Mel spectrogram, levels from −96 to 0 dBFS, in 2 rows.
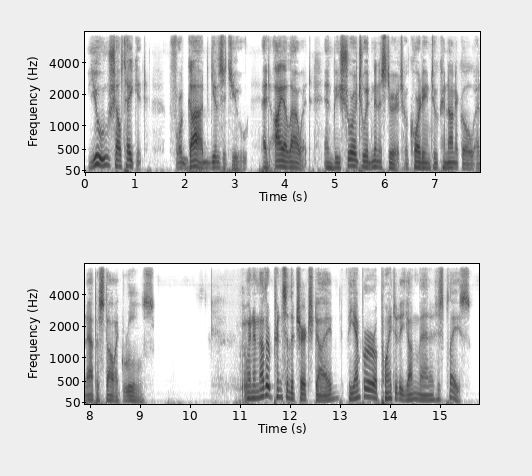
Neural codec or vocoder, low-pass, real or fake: codec, 16 kHz, 2 kbps, X-Codec, HuBERT features, trained on balanced general audio; 7.2 kHz; fake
